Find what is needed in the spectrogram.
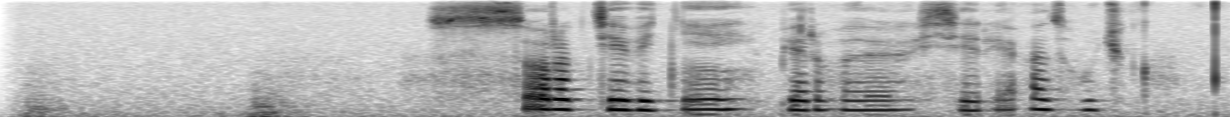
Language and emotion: Russian, neutral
